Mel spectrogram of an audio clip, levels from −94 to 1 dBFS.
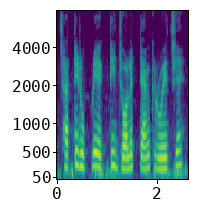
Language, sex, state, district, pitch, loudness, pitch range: Bengali, female, West Bengal, Alipurduar, 225 Hz, -17 LUFS, 200-245 Hz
